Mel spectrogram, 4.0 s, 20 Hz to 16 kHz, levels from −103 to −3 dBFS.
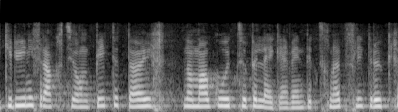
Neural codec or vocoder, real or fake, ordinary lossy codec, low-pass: codec, 16 kHz, 4 kbps, FunCodec, trained on Chinese and English, 50 frames a second; fake; Opus, 64 kbps; 7.2 kHz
